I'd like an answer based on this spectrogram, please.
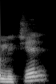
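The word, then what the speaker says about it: lichen: Show करते हैं, जिसको लिचेन, लिचेन इसका प्रोनाउंसिएशन है, लेकिन हम जब से बोलते हुए आ रहे हैं लाइकेन लाइकेन बोलते हुए आ रहे हैं। तो लिचेन या लाइकेन जो भी आप प्रोनाउंसिएशन करना चाहते हैं, ठीक है, ऑक्सफोर्ड इंग्लिश वाले तो वही करेंगे लिचेन, और अपने जो नॉर्मली जो सीबीएसई बोर्ड के जो होंगे वो लाइकेन बोलेंगे।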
